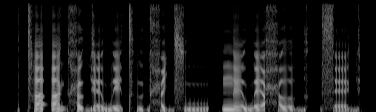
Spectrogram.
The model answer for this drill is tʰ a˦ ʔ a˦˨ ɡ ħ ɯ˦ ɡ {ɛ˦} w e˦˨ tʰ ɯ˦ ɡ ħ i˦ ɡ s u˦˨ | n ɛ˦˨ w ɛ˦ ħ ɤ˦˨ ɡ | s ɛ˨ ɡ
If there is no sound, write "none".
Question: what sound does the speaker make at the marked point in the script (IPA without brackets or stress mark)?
ɛ˨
